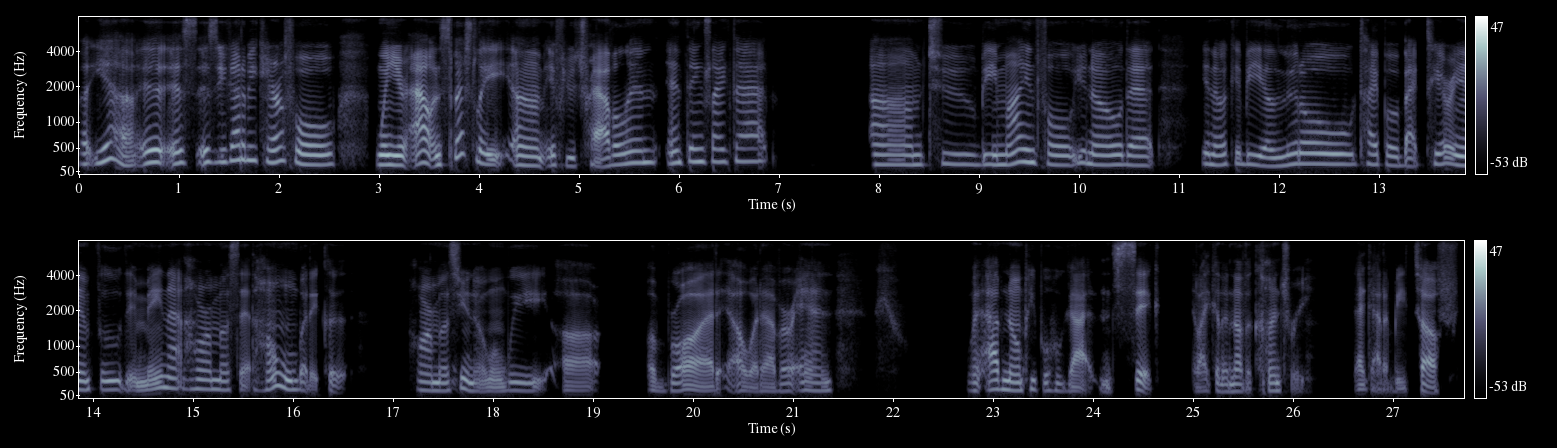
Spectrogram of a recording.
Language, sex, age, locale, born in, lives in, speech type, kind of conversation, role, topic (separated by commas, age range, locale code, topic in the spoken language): English, female, 60-64, en-US, United States, United States, conversation, unstructured, none, How does the fear of foodborne illness affect your eating habits?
